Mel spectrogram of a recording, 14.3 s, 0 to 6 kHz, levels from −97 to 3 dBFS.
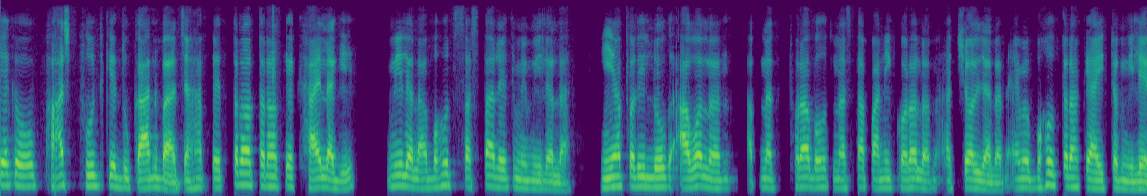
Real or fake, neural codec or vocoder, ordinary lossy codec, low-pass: fake; codec, 44.1 kHz, 7.8 kbps, Pupu-Codec; AAC, 48 kbps; 5.4 kHz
